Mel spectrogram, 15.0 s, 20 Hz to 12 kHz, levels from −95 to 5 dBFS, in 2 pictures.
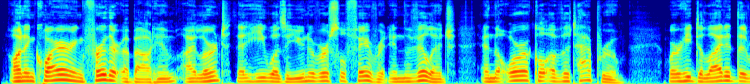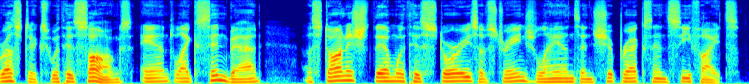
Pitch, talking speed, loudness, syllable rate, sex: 140 Hz, 190 wpm, -19 LUFS, 5.3 syllables/s, male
